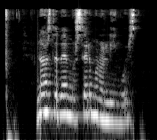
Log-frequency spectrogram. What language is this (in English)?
Galician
